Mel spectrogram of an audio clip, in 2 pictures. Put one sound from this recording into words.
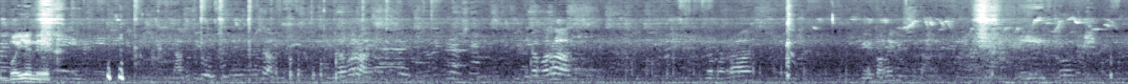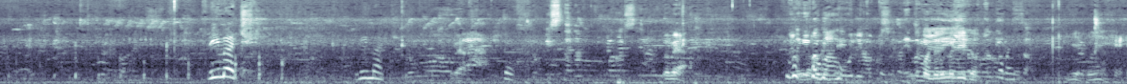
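Young people talk and call out casually nearby, outdoors.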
